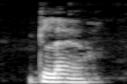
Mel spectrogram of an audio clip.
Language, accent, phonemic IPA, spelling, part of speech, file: English, Southern England, /ɡlɛə/, glare, noun / verb / adjective, LL-Q1860 (eng)-glare.wav
- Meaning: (noun) 1. An intense, blinding light 2. Showy brilliance; gaudiness 3. An angry or fierce stare 4. A call collision; the situation where an incoming call occurs at the same time as an outgoing call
